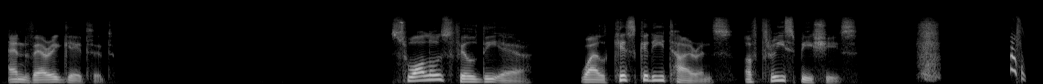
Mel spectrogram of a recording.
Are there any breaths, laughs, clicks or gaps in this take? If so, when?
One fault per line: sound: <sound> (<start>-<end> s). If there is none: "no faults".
sound: sniff (9.2-9.4 s)
sound: chirp (10.1-10.3 s)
